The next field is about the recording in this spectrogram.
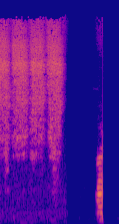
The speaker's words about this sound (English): What the hell is that sound? That would be my husband sanding things in the background. I'm sorry.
